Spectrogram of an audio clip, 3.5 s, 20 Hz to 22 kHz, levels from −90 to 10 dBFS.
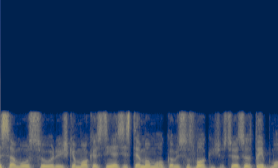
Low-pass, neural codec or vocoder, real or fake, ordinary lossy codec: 7.2 kHz; codec, 16 kHz, 0.5 kbps, X-Codec, WavLM features, trained on Multilingual LibriSpeech; fake; MP3, 96 kbps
